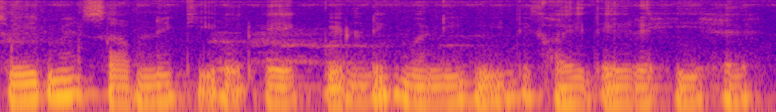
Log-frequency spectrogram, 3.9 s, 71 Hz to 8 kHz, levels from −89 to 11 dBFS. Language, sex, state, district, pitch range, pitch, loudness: Hindi, male, Uttar Pradesh, Lucknow, 105-130 Hz, 115 Hz, -16 LUFS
